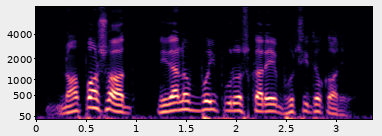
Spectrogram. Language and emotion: Bengali, neutral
